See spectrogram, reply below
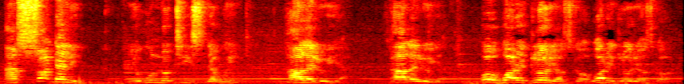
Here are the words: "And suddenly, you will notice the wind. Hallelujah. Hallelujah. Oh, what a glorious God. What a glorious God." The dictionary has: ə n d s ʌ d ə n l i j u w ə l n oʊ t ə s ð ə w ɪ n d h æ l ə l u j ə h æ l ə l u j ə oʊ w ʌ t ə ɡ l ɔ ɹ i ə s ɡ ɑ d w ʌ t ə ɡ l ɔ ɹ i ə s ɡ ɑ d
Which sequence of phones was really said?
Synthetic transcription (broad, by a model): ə n s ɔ d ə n l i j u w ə n n oʊ t ə s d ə w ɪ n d h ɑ l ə l u j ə h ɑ l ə l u j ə oʊ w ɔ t ə ɡ l ɔ ɹ i ə s ɡ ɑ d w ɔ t ə ɡ l ɔ ɹ i ə s ɡ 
